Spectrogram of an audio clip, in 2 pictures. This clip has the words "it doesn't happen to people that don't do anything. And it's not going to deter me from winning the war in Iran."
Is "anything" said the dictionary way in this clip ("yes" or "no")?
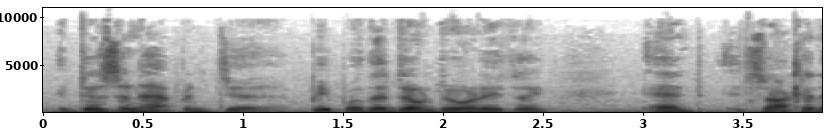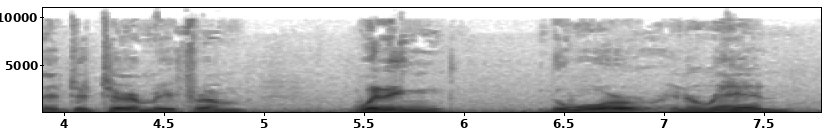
yes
